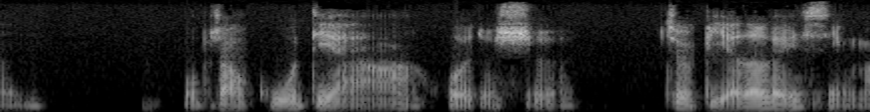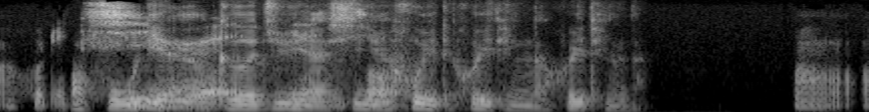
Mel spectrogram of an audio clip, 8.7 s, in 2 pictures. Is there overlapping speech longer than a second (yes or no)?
yes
